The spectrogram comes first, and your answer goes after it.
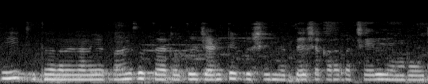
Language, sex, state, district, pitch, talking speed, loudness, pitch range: Kannada, female, Karnataka, Bellary, 230 Hz, 155 wpm, -17 LUFS, 225-240 Hz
